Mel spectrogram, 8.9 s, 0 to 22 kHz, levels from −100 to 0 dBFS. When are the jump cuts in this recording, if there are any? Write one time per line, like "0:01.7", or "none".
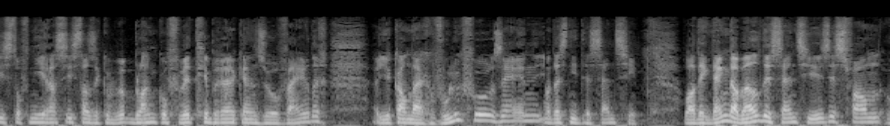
0:05.4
